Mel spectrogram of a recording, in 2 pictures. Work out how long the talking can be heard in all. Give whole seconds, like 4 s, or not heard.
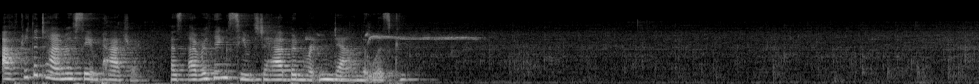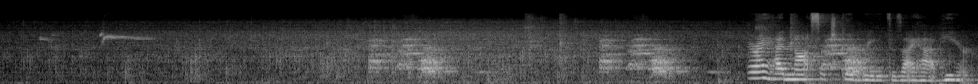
6 s.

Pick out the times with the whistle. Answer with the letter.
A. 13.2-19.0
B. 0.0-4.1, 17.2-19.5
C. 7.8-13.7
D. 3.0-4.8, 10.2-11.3
D.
